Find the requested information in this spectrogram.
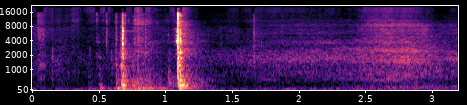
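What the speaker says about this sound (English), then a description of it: "The dressing room does have a camper door with a window." A camper door on the dressing room of an all-aluminum 2023 Adam two-horse straight-load trailer gives two sharp metallic knocks about half a second apart, close by, followed by quiet room tone.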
